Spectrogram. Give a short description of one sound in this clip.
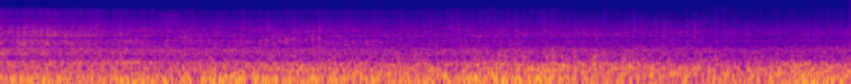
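Train carriages rumble steadily past on the rails.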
